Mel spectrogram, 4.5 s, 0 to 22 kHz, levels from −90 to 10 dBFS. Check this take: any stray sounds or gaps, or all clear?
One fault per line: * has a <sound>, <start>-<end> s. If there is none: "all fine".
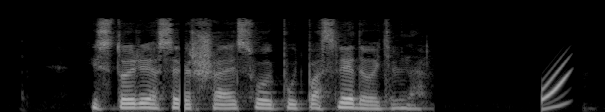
* has a dropout, 1.3-1.4 s
* has a chirp, 4.1-4.3 s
